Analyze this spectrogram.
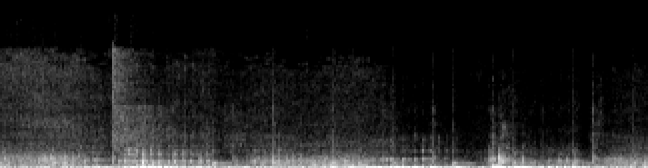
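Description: A tiger's deep, rumbling roar, swelling in two heavy bursts over a low growl.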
